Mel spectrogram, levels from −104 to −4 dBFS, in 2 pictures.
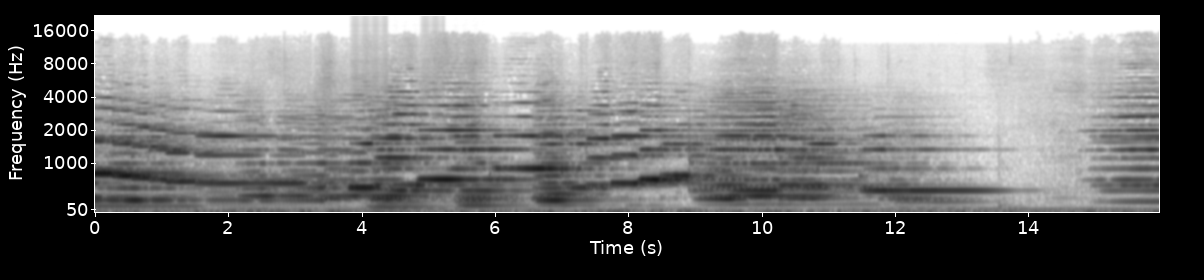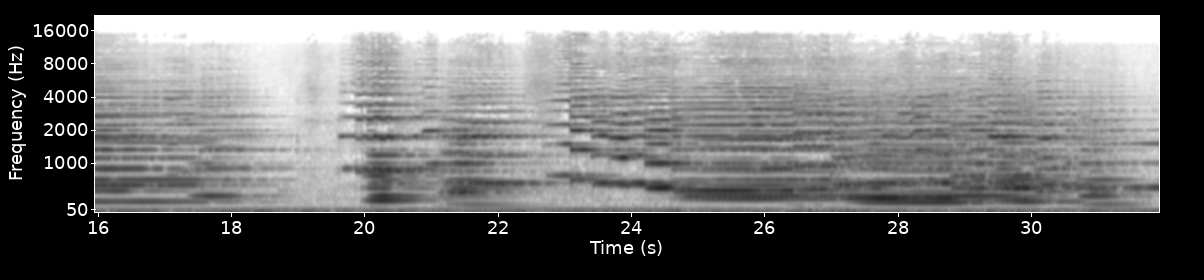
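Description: From 3.83 to 5.83 s there's computer activity noise, a buzzy chirping at roughly 70 pulses a second, sitting about 35 dB under the audio. Processor or graphics load is shifting the shared ground, so it tracks the machine's activity, not the sound.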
